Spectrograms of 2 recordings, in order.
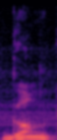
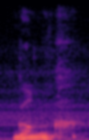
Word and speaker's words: gonk: You know, and it looks like it's spelled gonk, G-O-N-K, but it's pronounced gunk, like junk, gunk, or gunk.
